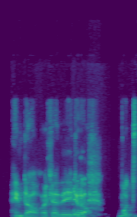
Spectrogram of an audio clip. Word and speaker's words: Heimdal: stuff it up so you correct my my pronunciation uh he he heal h e i m d himal okay there you go what first of all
